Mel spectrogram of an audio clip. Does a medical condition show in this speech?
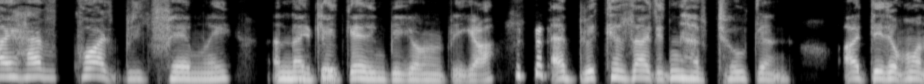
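Yes: cerebral palsy; tracheostomy, no voice one year, voice regained.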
